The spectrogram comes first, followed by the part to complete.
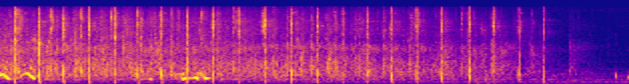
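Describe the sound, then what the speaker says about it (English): A crowd applauds with sharp, scattered claps that thin out and fade toward the end; a voice murmurs faintly beneath. "I think that deserves applause."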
